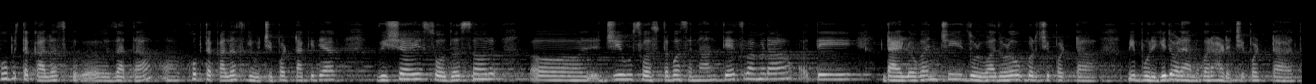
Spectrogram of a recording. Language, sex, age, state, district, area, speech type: Goan Konkani, female, 30-45, Goa, Canacona, rural, spontaneous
